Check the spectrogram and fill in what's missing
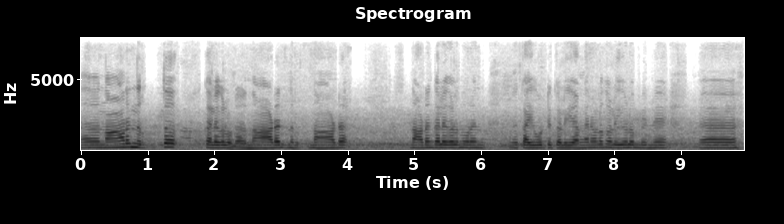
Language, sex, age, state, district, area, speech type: Malayalam, female, 45-60, Kerala, Kottayam, rural, spontaneous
